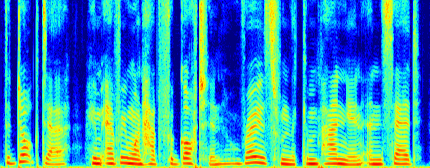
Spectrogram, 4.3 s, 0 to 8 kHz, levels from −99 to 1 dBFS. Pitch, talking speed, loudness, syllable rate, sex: 225 Hz, 180 wpm, -16 LUFS, 5.3 syllables/s, female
